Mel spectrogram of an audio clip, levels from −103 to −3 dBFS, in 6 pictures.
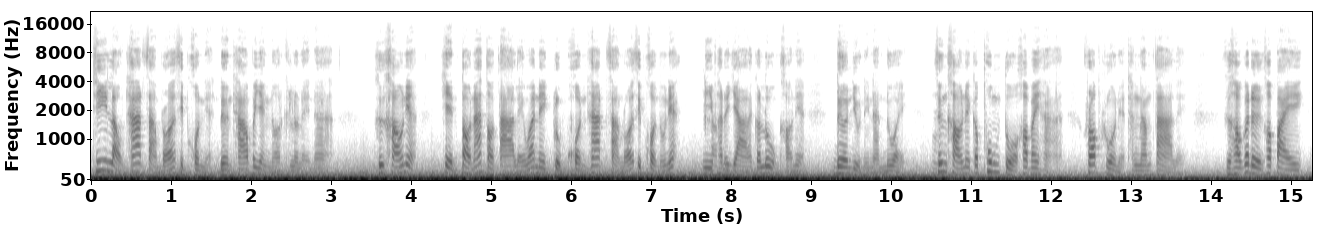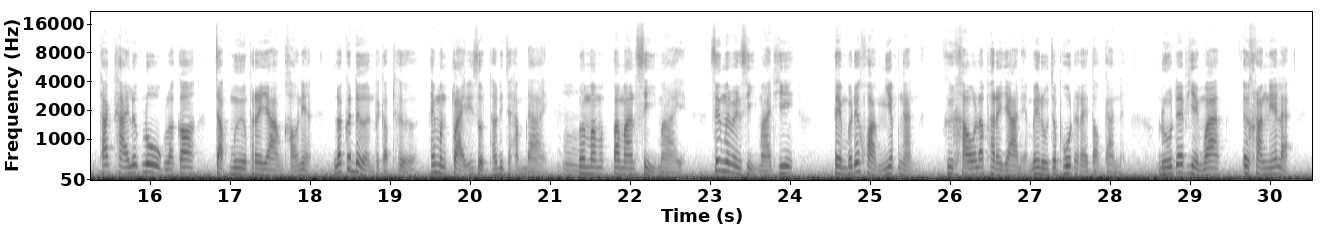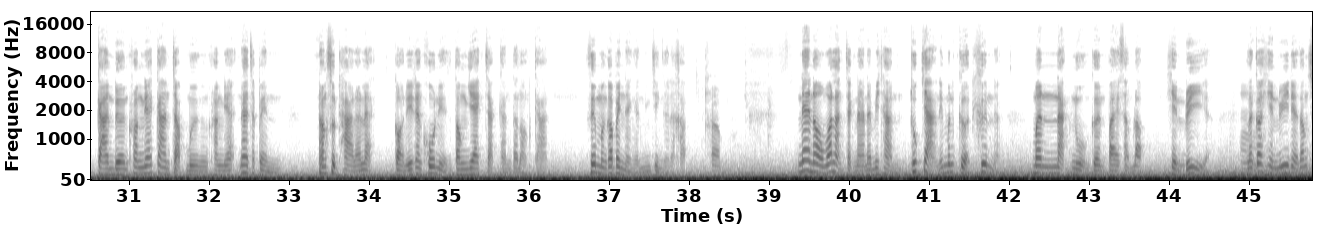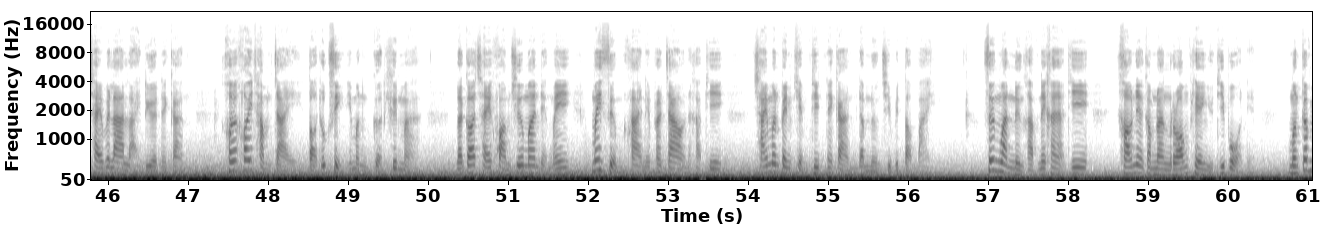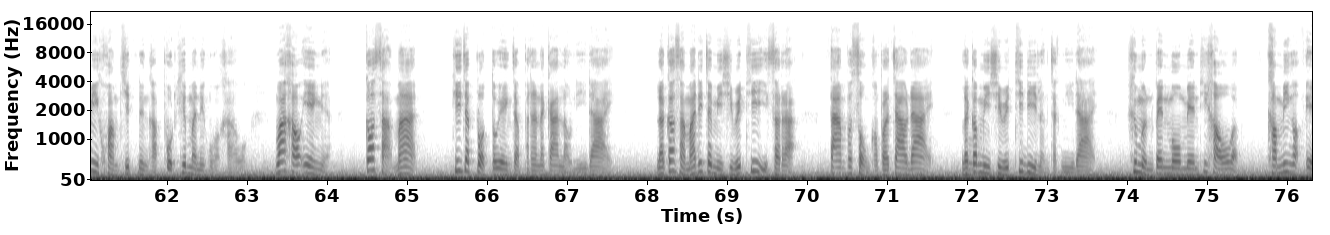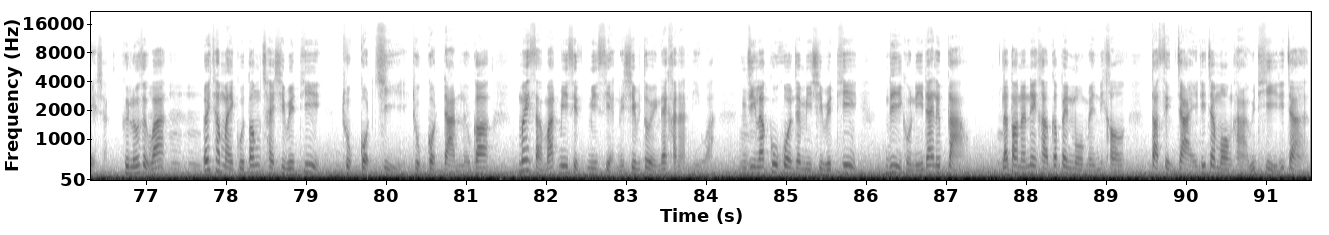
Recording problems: low rumble; loud; throughout; as loud as the speech

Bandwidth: 16.5 kHz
